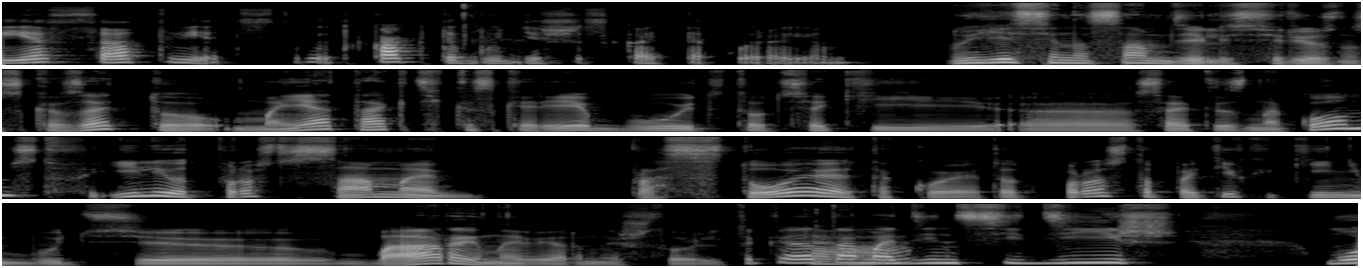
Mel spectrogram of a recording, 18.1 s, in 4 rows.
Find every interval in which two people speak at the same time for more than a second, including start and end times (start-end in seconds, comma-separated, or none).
none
